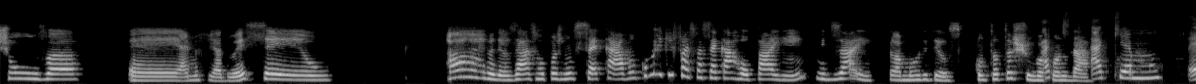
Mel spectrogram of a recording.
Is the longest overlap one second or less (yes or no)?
yes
